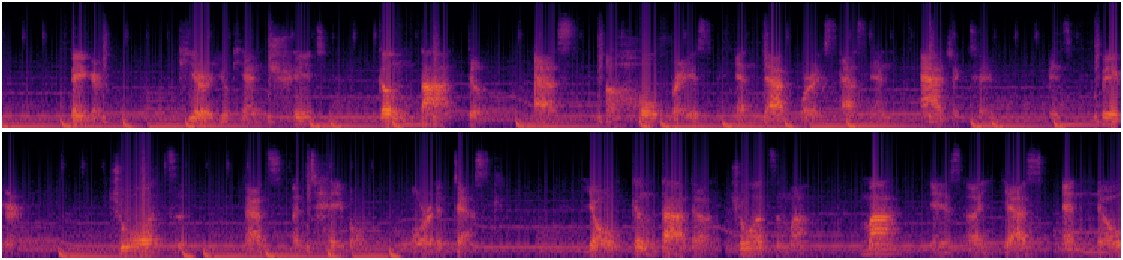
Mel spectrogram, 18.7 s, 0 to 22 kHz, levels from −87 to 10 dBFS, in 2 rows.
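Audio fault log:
Throughout, block size mismatch (truncated): each block's tail gets dropped, so there's a 109 Hz buzz at the block rate and everything runs 1.09x fast at roughly normal pitch.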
